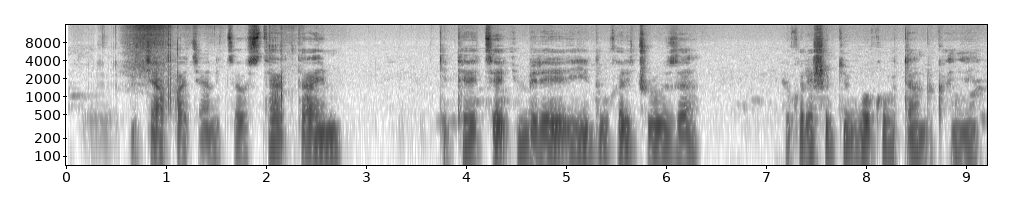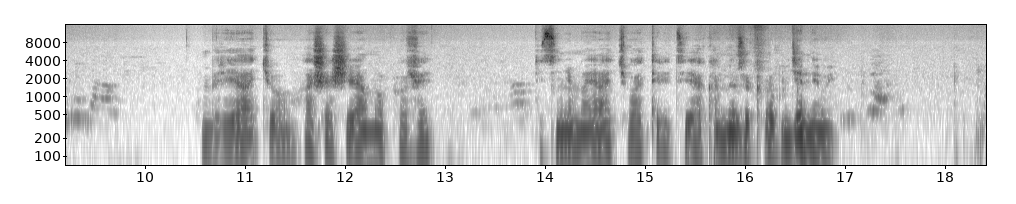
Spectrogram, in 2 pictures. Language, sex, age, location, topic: Kinyarwanda, female, 18-24, Nyagatare, finance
